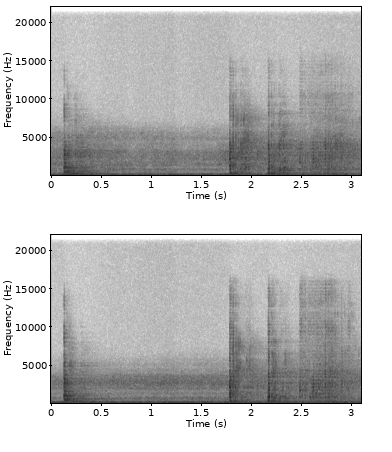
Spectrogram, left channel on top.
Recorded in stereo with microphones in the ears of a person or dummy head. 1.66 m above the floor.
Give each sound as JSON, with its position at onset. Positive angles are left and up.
{"t": 0.1, "sound": "a snare drum", "side_deg": -15, "distance_m": 1.9}
{"t": 1.8, "sound": "crumpling", "side_deg": -25, "distance_m": 4.0}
